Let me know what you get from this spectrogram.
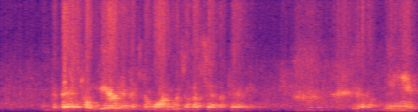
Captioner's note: audience laughs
